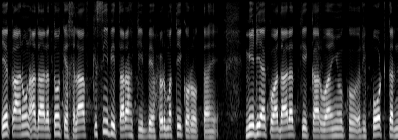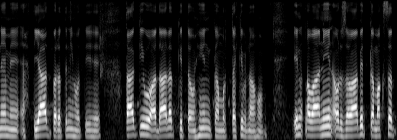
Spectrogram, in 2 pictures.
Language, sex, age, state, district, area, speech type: Urdu, male, 18-30, Uttar Pradesh, Saharanpur, urban, spontaneous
